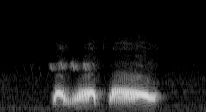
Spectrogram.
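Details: Spotted dove coo for luring, 'giọng thổ' style, meant to make other doves call: one low, hoarse two-part phrase, a short dipping note and then a longer level note that sinks slightly at the end.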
